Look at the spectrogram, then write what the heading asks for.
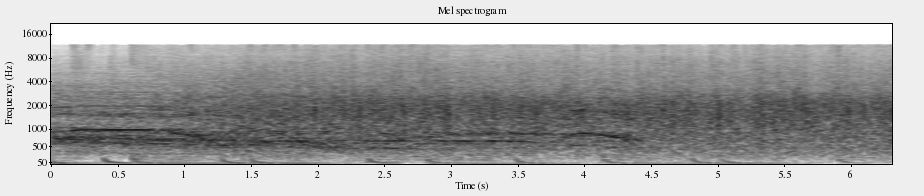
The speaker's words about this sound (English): And all that applause is taking place in the House of Representatives because after the 15th ballot, Kevin McCarthy was elected Speaker of the House.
